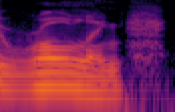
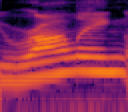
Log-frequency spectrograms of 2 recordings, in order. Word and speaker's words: Rowling: And before we get started, I have to tell you, I went to great lengths to find out how to pronounce this woman's name. – And so it could be Rowling or Rowling, which one? – She said, actually found a video of her pronouncing her name and saying that it's really J.K. Rowling, but so many people say Rowling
